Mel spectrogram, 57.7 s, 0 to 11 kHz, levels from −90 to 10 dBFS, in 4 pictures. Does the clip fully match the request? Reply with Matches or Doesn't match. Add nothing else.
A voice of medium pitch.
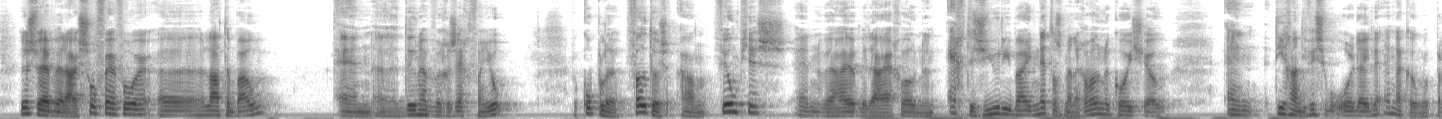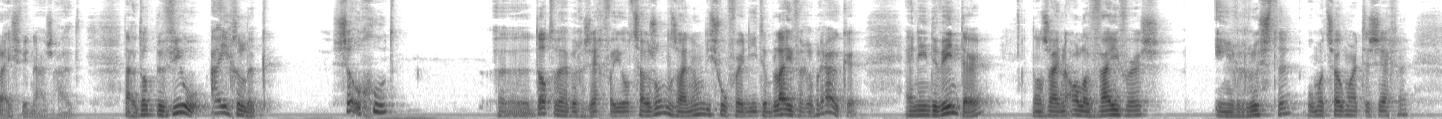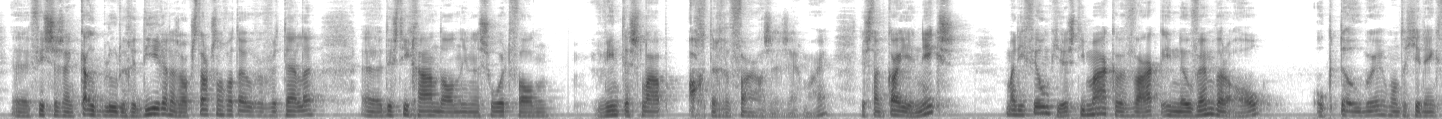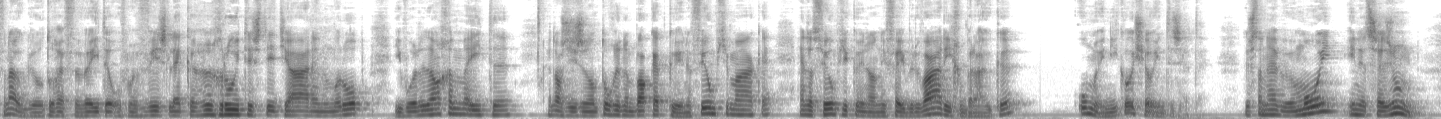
Doesn't match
